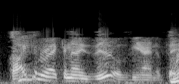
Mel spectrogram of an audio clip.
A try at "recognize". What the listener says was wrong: When you say the word recognize, please pronounce the G. It's not recognize. Recognize is not a word.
